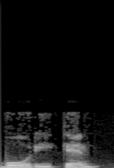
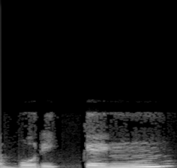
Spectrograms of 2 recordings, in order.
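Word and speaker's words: Borikén: Entonces pensamos que la pronunciación original era boriquén acá arriba y no boriquén en la lengua.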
